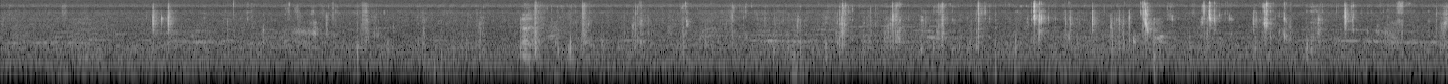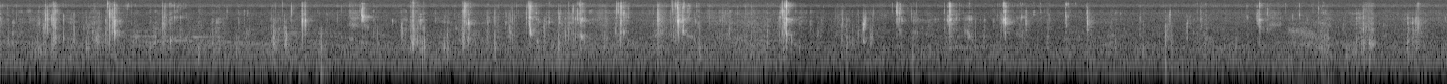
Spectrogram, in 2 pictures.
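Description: Close-miked chewing and lip-smacking as a person eats roti with chicken curry by hand: many short, sharp, wet mouth clicks, over a steady low hum.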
